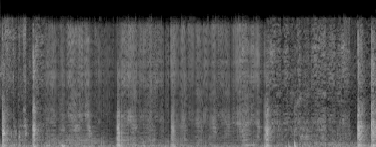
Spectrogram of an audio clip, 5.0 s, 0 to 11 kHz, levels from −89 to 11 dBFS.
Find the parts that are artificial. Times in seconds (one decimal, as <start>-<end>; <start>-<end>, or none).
0.6-3.6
